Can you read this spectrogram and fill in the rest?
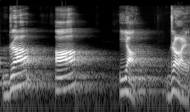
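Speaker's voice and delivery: ड्राई broken into ड्रा, आ, या, then joined; spelled-out pronunciation. Shown as a demonstration. Teacher showing how it is written, sounded out in parts. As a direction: sound out ड्राई piece by piece with pauses. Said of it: "इसको लिखेंगे इस तरह से".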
